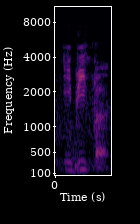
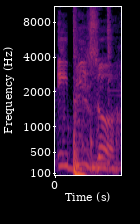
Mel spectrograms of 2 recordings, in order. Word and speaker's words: Ibiza: Ibiza. Yeah, it's pronounced Ibiza, actually. Yeah. What's the difference, man? Ibiza, Ibiza, you won't see me in neither.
